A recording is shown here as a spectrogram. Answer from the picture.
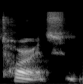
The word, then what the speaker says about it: Tarrance: It's pronounced like it has an O in it, but it's spelled with an A, and it's technically a hard A. It's really the Gaelic pronunciation, so it's Tarrance.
